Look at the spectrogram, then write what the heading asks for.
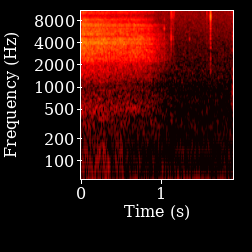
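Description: A slow, soft inhalation through the nose, close and intimate, with a faint airy hiss that fades into near silence, then a brief sharper intake at the end, in a quiet nighttime relaxation setting.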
